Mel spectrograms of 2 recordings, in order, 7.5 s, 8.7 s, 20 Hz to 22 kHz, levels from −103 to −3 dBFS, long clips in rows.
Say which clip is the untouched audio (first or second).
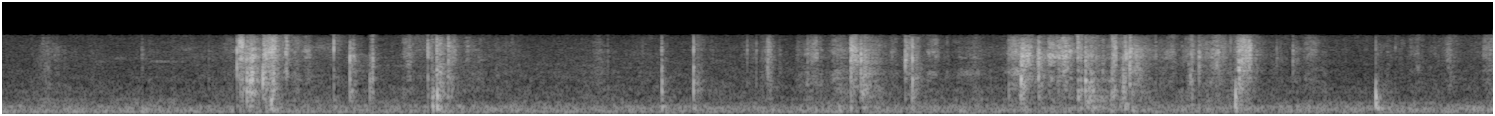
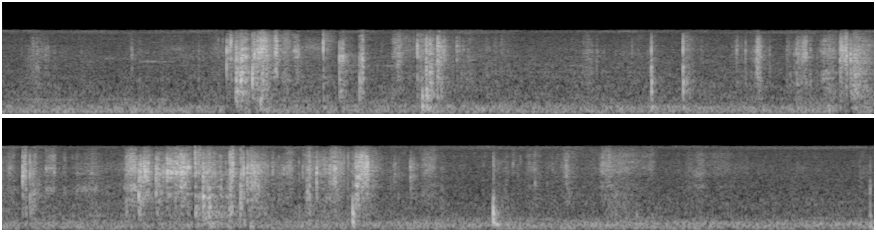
second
